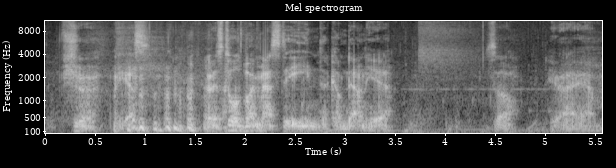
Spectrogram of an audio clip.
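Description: A raspy put-on character voice comes from a man speaking at a moderate pace.

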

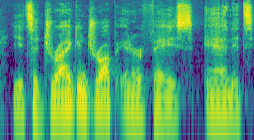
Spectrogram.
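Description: Medium-pitched speech from a man with a Texan accent, monotone and flat in intonation, at a moderate pace. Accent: Texan American. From Texas, Houston. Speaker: marketing professional. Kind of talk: casual interview.

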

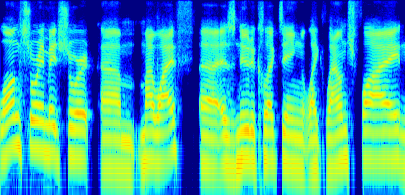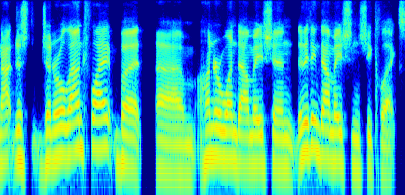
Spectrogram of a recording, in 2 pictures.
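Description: Speaking at a moderate pace with hardly any pauses, a man has an ordinary speaking voice, fairly high pitch, ordinary pitch variation and very even loudness. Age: 30s. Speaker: collector. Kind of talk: casual chat; news reading.

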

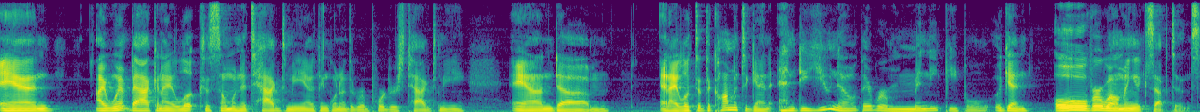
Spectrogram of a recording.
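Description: In a very clean recording with a silent background, a man talks at a fairly quick pace in an unremarkable speaking voice, fairly low in pitch with ordinary pitch variation. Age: 30s. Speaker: city councilman and teacher. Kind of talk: casual chat. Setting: studio.

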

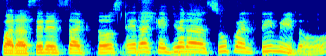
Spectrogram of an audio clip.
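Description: A man is speaking. His pace is fairly slow. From Dominican Republic. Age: 20s. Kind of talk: radio interview testimony. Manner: formal.

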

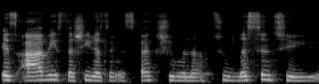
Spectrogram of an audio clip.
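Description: A woman speaks at a medium pitch with fairly even intonation. The background is quiet. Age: 20s. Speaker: sorority member guest. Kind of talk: casual chat.

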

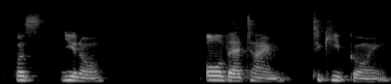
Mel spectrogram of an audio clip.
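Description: A woman speaks at a medium pitch. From Zimbabwe. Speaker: rap artist. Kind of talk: casual interview.

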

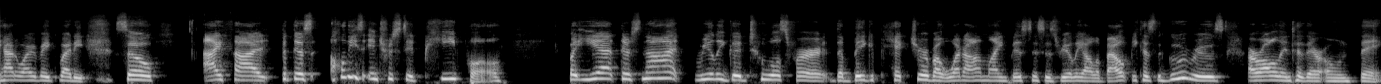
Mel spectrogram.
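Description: A woman speaks in a normal speaking voice with a Canadian accent. Her pitch sits at a medium level, and her intonation is lively. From Canada. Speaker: entrepreneur and author. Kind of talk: interview.

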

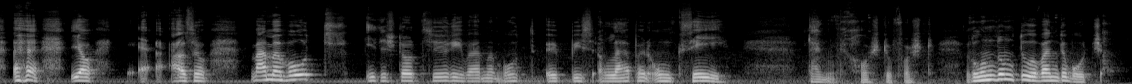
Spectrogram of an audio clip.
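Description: The delivery is very slow. Long, frequent pauses break it up. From rural canton Zurich, Switzerland. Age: 80s+. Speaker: retiree. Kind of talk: interview testimony.

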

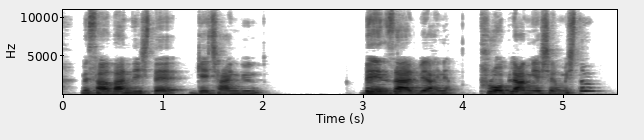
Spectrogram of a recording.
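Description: Speaking in an animated tone, a woman with a fairly low pitch talks at a fairly slow pace, with long, frequent pauses and big swings in loudness. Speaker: podcast co-host. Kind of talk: casual chat.

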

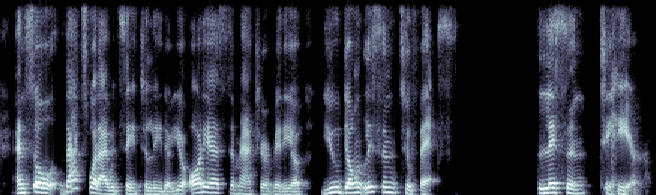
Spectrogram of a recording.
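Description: Speaking with a Jamaican accent, a woman uses lively intonation at a fairly slow pace. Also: medium pitch for a woman. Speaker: diversity consultant. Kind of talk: interview conversation. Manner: animated.

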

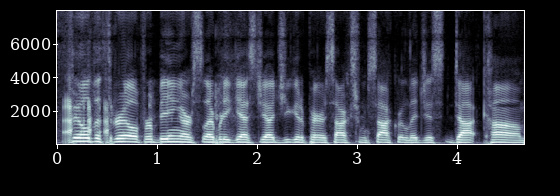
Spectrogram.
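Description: A plain, everyday voice moves at a fairly quick pace with hardly any pauses. Its pitch varies in an ordinary way. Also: man. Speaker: podcast host. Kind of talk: casual interview chat. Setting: studio.

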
